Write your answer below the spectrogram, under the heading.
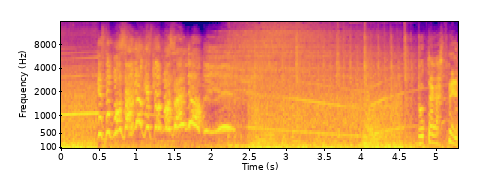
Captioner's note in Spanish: sirenas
